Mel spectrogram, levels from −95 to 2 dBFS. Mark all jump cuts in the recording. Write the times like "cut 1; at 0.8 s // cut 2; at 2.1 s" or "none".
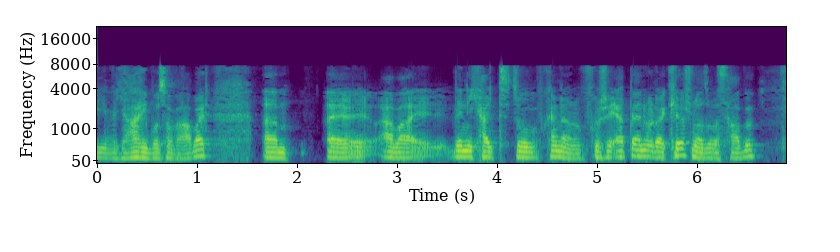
none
